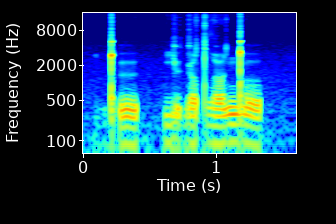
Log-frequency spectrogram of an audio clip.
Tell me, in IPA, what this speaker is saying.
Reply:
ǃʼ ɵ | j ø ɡ ø tˤ ðˤ e ŋ͡ǃ ɔ

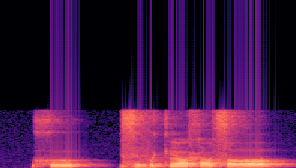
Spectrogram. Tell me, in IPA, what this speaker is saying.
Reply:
x ʊ | z ɪ v ə kʲ ɑ̃ x ɑ̃ s ɑ

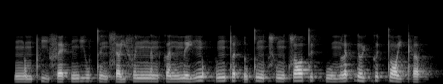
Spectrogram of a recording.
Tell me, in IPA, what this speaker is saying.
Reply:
ŋ ɐ˨˥ m pʰ iː˨˩ f ɛː˧ k̚ ŋ iː˨ w t̪ ɵ˨˩ n s ɐ˨˧ j f ɵ˧ n ŋ ɐ˨ n k ɐ˨˧ n m e˨˥ j ŋ ɐ˧ p̚ k ʊ˥ ŋ t̪ ɐ˨ t̚ ɐ˥ w t̪ ʊ˨˧ ŋ t͡sʰ ʊ˧ ŋ t͡s ɔː˥ t̪ ɵ˧ t̚ p uː˨˧ m l ɐ˥ k̚ l ɵ˨˥ ɥ k ɵ˨˥ t̚ t̪ ɔː˨ j t̪ʰ ɐ˨ p̚

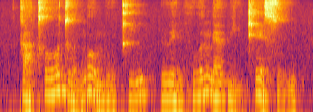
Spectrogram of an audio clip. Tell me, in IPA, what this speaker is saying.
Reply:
k a˧˩ kʰ oː˧˥ d u˧˩ ə̯ ŋ oː˥˨ m uː˧˩ kʰ i˧˥ ŋ | ʋ e˧˩ n h u˧˥ ə̯ ŋ ɛː˧ p̚ j i˩˧ kʰ e˥˨ s u˩˧ ŋ

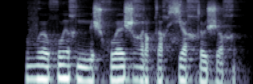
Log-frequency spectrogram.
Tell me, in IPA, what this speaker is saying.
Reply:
v əː χʷ iː χ nː ɛ ʃ χʷ ɛː ʃ ʁ ə ɾ ʏ q ɾ i χ ɕ ɛ χ ɾ ʏ ʃ ə χ

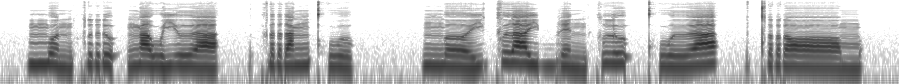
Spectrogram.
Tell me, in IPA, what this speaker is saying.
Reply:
m o˨˩ n k r u˨˩ ʔ ŋ a˧ w j ɯ˧ a̯ | k r a˦˥ ŋ kʰ w u˨˩ k̚ | ŋ ɤː˩˦ j k l a˧ j b e˨˩ n k l u˦˥ ʔ kʰ w ɯ˦˥ a̯ | t r ɔː˧ m

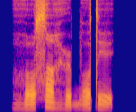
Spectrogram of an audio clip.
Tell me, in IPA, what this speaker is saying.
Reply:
ɦ o sˤ ɪː ɦ ə˞ b ɔ t ɪ

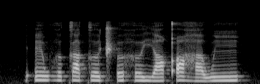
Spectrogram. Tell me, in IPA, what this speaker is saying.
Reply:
ʔ ẽ w ɦ ɵ k a k ɵ t͡ʃʼ ɵ h ɵ j a qʼ a ɦ a w ĩ

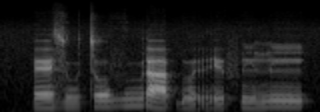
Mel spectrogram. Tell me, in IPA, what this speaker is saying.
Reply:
ɛ˨ z u˨ t o˦ v u˦ ɾ a˨ ɓ ʊ˨ r ɪ˨ f ĩ˨ m ĩ˦

